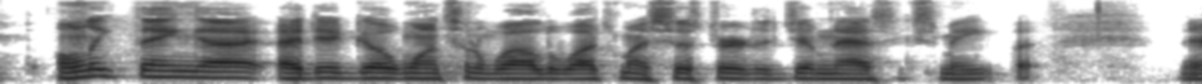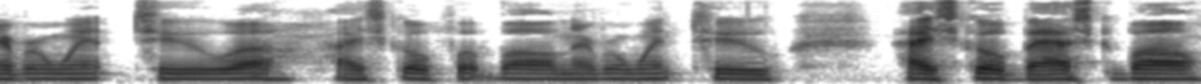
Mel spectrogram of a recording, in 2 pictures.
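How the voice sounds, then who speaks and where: Speaking at a moderate pace, a man with a fairly high voice has an American accent. The sound is dry and close with no echo, over a quiet background. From Colorado, US. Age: 60s. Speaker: rodeo cowboy. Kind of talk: casual interview.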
